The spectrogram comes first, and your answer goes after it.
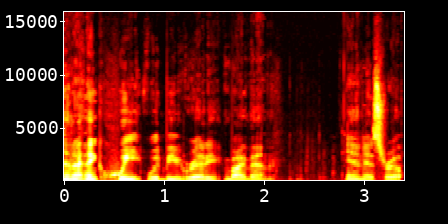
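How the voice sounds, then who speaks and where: Talking at a fairly slow pace, a man with a very deep, low pitch has a bright, sharp tone. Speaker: Bible teacher. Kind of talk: lecture. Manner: halting, many fillers.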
